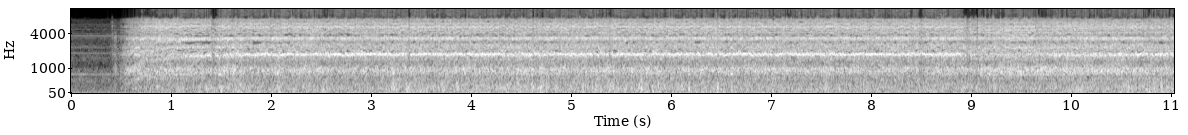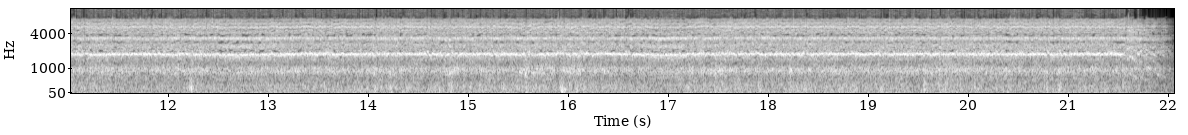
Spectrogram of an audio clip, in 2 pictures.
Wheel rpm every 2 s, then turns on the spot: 80, 230, 230, 230, 220, 230, 230, 230, 220, 230, 220.
none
